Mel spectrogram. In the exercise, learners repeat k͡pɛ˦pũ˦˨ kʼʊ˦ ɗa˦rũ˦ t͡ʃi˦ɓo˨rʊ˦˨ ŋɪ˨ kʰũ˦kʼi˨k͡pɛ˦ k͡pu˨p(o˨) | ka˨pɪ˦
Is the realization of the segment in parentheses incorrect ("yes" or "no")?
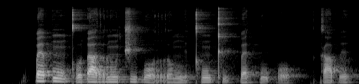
no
